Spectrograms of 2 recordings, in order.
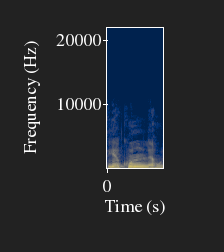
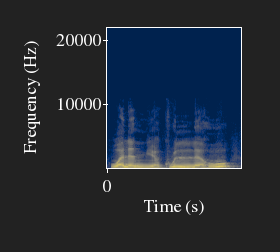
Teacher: Do not pronounce the nun, but completely take it out.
